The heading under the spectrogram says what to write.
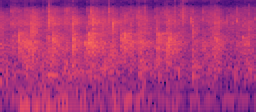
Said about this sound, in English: Yeah, you can applaud for her. Don't be shy.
